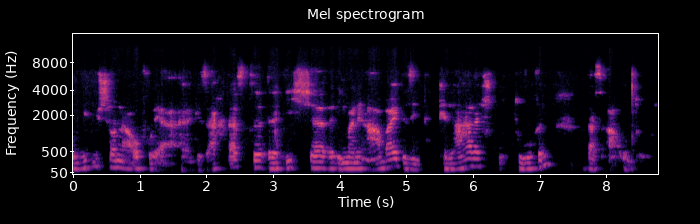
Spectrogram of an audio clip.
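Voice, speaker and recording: A man with an Italian accent speaks very slowly, with long, frequent pauses. His loudness swings widely. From Italy. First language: Italian (speaking German). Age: 50s. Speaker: psychomotor therapist. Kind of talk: interview. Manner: halting, many fillers.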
